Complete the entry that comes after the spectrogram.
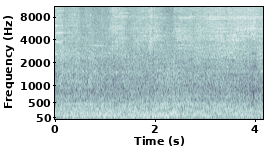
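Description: Enclosed auto rack freight cars rolling past close by: a loud, steady rumble and clatter of steel wheels on the rail.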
